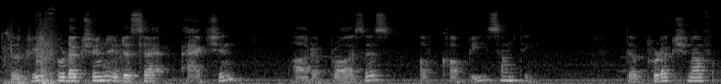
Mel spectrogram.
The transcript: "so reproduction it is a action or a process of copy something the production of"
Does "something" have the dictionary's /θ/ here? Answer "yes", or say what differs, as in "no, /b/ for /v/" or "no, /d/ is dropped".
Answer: no, /t/ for /θ/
